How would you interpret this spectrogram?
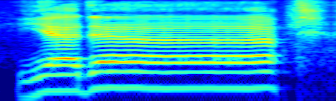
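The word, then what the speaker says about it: يدا: Okay, so you pronounce this as yada.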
